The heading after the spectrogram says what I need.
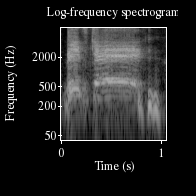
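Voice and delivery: high cartoon kid bellow; Eric Cartman. Capping a round of impressions, Cartman voice. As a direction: holler it as a cartoon brat. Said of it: "Kinda sounds like a Eric Cartman".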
